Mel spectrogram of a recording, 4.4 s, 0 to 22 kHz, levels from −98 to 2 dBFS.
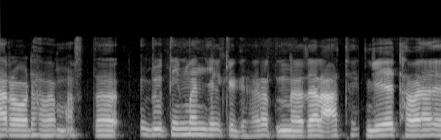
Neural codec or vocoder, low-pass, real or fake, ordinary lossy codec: vocoder, 22.05 kHz, 80 mel bands, Vocos; 7.2 kHz; fake; none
